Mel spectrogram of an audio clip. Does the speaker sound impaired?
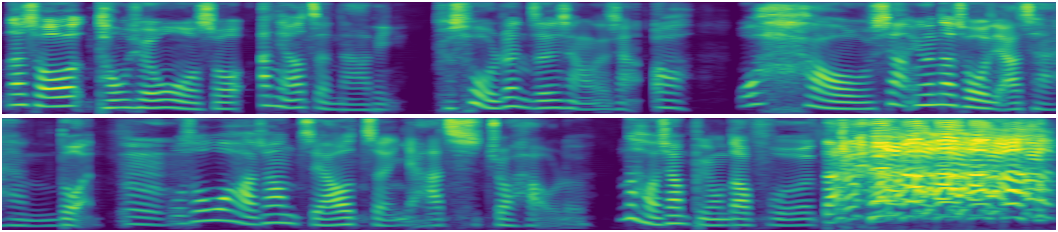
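Yes: submucous cleft palate; submucous cleft palate since childhood, former underbite, braces, insurance-covered orthognathic surgery advancing upper, retracting lower jaw.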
